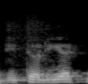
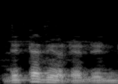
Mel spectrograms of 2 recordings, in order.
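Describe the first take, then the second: First: डिटोरिएट shortened to di-to-ri-et; common mispronunciation. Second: डिटोरिएट said in full as de-te-ri-o-rate; correct pronunciation. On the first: Teacher shows students what people wrongly say, डिटोरिएट mispronounced as di-to-ri-et. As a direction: drop a syllable in डिटोरिएट, saying "di-to-ri-et". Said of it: "डिटोरिएट नहीं होता है ना". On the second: Teacher models the word for students, डिटोरिएट pronounced correctly as de-te-ri-o-rate. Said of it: "नहीं होता है ना". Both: Shown as a demonstration.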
